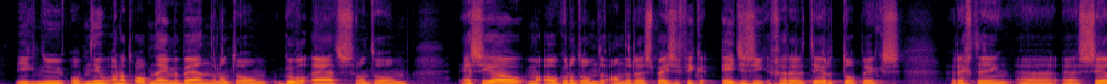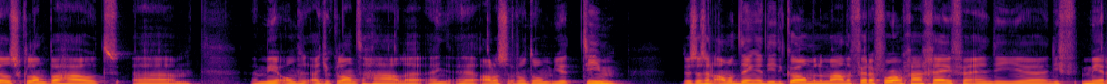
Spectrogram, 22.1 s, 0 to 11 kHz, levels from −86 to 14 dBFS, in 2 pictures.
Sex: male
